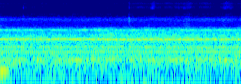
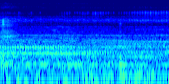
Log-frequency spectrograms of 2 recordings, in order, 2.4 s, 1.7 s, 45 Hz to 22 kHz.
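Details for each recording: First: Kenwood TS-940S receiver near a solar setup: constant hiss with steady whistling tones swamping the band; RF interference from solar inverter, owner shuts off array breakers. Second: Kenwood TS-940S internal fans running constantly on the 24-volt line to keep load on the pass transistors: low, even whoosh with faint steady hum, no rubbing or ticking; normal cooling fan running.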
